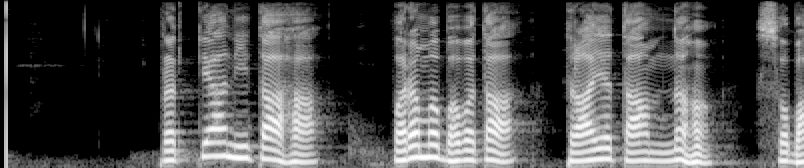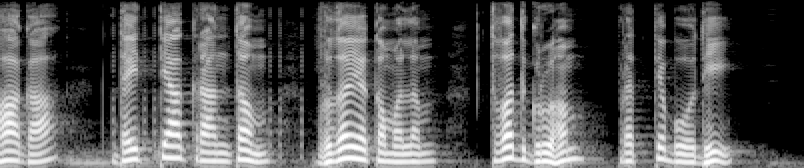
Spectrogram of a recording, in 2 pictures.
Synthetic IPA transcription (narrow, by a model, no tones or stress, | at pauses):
pɾɐt̪jaːniːt̪aːɦɐ | pɐɾɐmɐbʱɐʋɐt̪aː | t̪ɾaːjɐt̪aːmnɐɦɐ̆ | sʋɐbʱaːɡaːd̪ɐjt̪jaːkɾaːnt̪ɐmʋɾud̪ɐjɐkɐmɐlɐm | t̪ʋɐd̪ɡɾuɦɐm | pɾɐt̪jɐboːd̪ʱi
